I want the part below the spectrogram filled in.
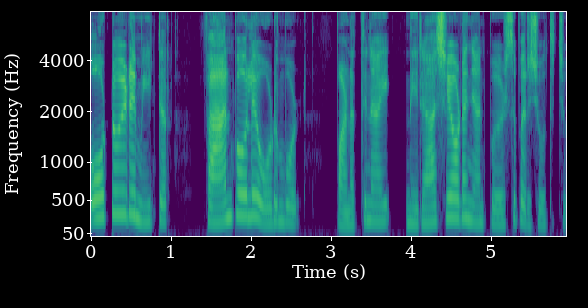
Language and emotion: Malayalam, sad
